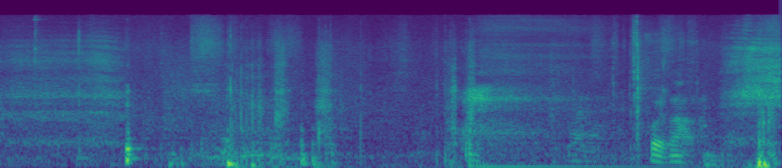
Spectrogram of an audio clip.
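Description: A man handles a microphone with knocks and thumps close up.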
